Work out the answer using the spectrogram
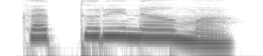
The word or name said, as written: ಕತ್ತುರಿನಾಮ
